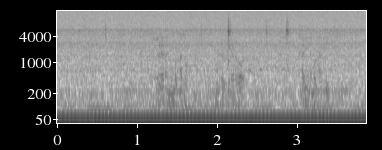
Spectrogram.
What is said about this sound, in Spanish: Se escucha la nevera.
